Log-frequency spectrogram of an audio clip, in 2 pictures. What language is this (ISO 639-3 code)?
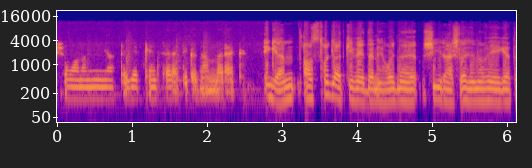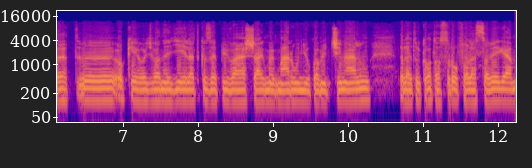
hun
